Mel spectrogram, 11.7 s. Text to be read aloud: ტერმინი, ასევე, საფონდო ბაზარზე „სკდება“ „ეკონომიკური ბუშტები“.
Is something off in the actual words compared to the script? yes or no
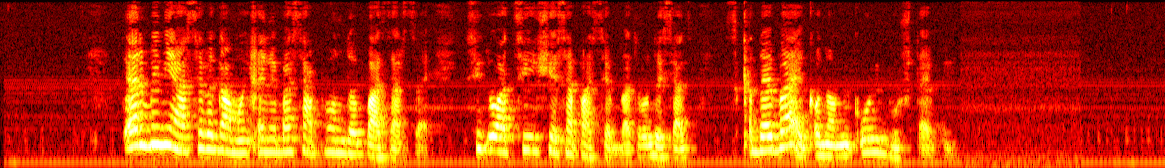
yes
